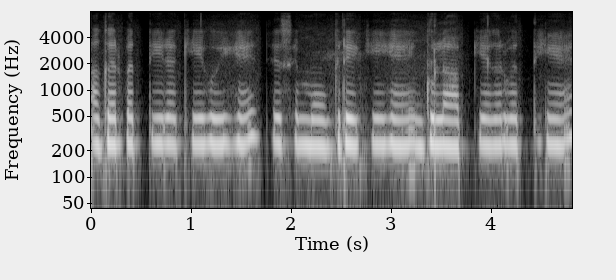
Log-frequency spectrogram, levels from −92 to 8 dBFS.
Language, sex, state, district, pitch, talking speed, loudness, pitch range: Hindi, female, Chhattisgarh, Jashpur, 235 Hz, 150 wpm, -16 LUFS, 230-240 Hz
